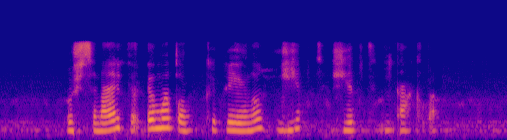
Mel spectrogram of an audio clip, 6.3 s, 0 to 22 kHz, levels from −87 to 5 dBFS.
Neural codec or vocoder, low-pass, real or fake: codec, 16 kHz, 2 kbps, FreqCodec, smaller model; 7.2 kHz; fake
